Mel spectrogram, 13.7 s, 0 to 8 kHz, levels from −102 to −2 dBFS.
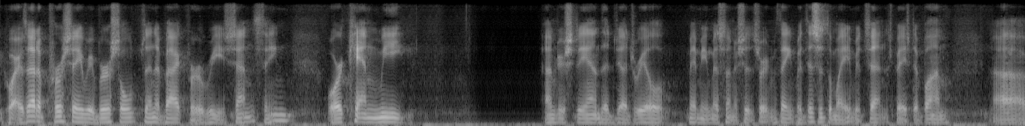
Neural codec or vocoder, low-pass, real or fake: codec, 24 kHz, 0.9 kbps, WavTokenizer, small release; 7.2 kHz; fake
